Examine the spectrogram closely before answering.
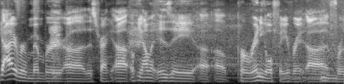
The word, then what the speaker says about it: Okayama: It is Okayama today, Yes, it correct? is. Yeah, I really should have mentioned that, Yeah, shouldn't I? yeah. I was looking like I remember this track. Okayama is a perennial favorite for those of that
